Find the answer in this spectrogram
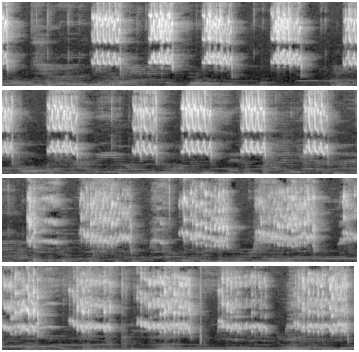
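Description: Budgerigar chicks give harsh, raspy begging chirps, repeated over and over at a quick, uneven pace.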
